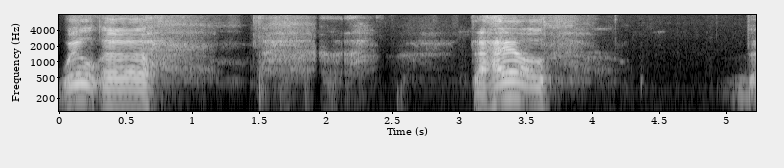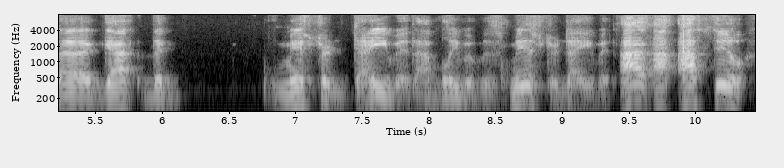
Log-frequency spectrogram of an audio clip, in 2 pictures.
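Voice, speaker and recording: Very animated yet slow, with long pauses and a breathy edge, this medium-pitched man tells stories as a paranormal investigator guesting on an interview. He's middle-aged, with an Appalachian hillbilly drawl, and his casual storytelling is folksy and rambling, with rural grammar.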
